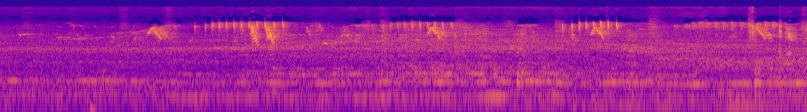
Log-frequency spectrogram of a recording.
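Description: Small birds chirping among the trees: short high down-slurred chirps and quick rattling trills, repeated every second or so. A faint steady low hum runs beneath them.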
